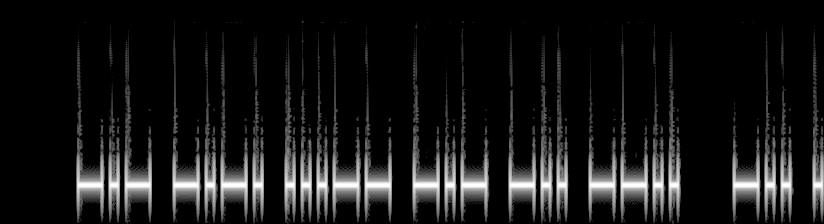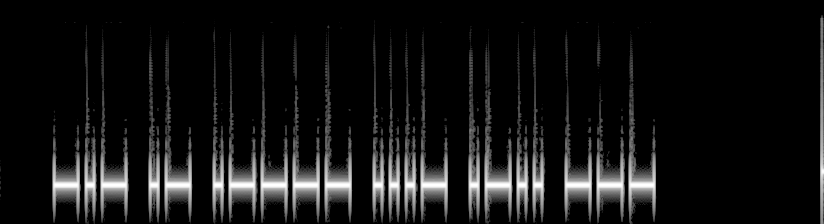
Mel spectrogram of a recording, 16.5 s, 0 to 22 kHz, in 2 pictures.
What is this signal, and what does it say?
Morse code, heard as a keyed tone, about 15 wpm, 700 Hz. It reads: KC3KDZ DE KA1VLO
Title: USA Callsign DE Callsign - 6 Characters - 15wpm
